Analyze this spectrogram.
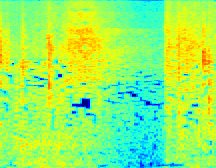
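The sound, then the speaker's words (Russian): A window being closed: a brief mechanical scrape and knock, a quieter stretch, then a second firmer clunk as it shuts, over steady low hum. “Минус окно.”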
